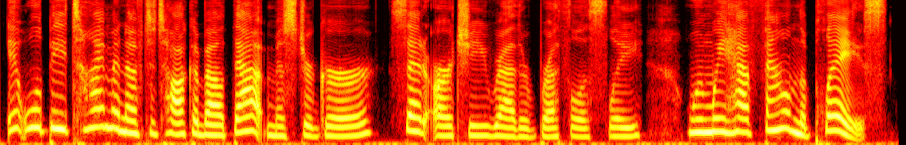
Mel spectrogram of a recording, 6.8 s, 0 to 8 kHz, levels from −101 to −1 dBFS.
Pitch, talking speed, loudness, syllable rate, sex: 245 Hz, 185 wpm, -16 LUFS, 4.6 syllables/s, female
